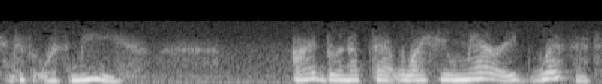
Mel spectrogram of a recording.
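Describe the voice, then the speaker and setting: A woman's voice: fairly high pitch, moderate pace, slightly rough. A woman playing a worldly, scheming young mistress and gangster's daughter in a slangy 1970s radio drama style. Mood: cool, scheming. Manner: slangy, familiar, hard-boiled. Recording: tinny, noisy old radio broadcast.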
